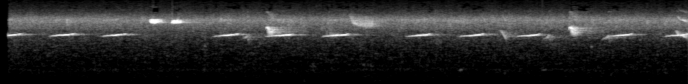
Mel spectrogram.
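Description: A Nilgiri blue robin gives a steady series of short, thin whistled notes, roughly two each second, while a second bird adds higher chirps in the background.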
